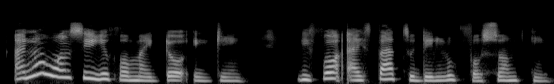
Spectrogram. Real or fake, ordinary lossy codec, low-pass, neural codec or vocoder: fake; none; 7.2 kHz; codec, 16 kHz, 1 kbps, FreqCodec, larger model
